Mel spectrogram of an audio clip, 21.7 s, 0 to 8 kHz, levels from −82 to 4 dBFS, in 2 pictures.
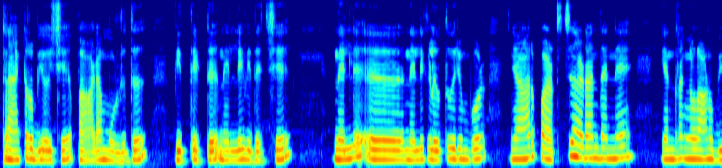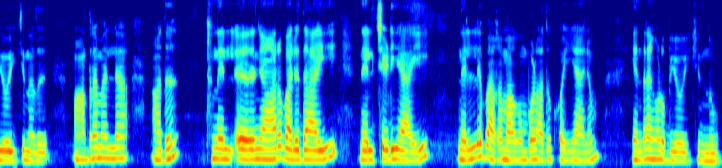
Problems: background sounds at intervals, background conversations at intervals, low volume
